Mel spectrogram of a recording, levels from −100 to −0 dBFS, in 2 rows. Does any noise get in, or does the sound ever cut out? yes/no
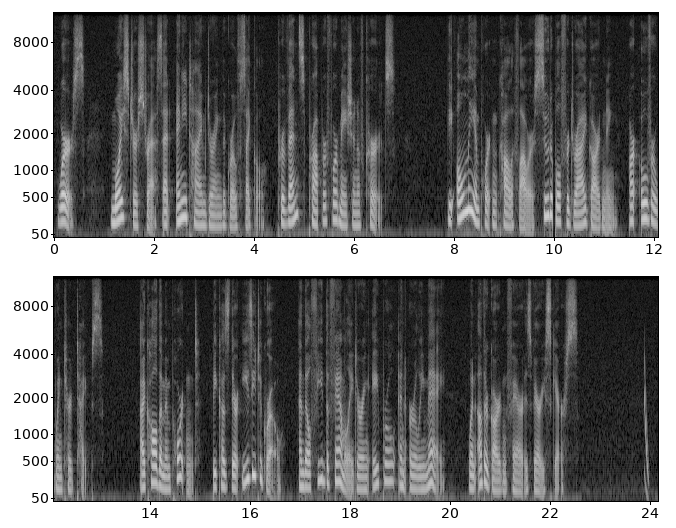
yes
